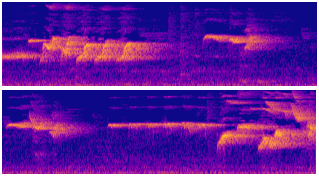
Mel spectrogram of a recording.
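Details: Oriental magpie-robin song in separate whistled phrases: a quavering trilled run, then short clear whistles spaced by brief silences, ending in a rising burst of mixed high notes.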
